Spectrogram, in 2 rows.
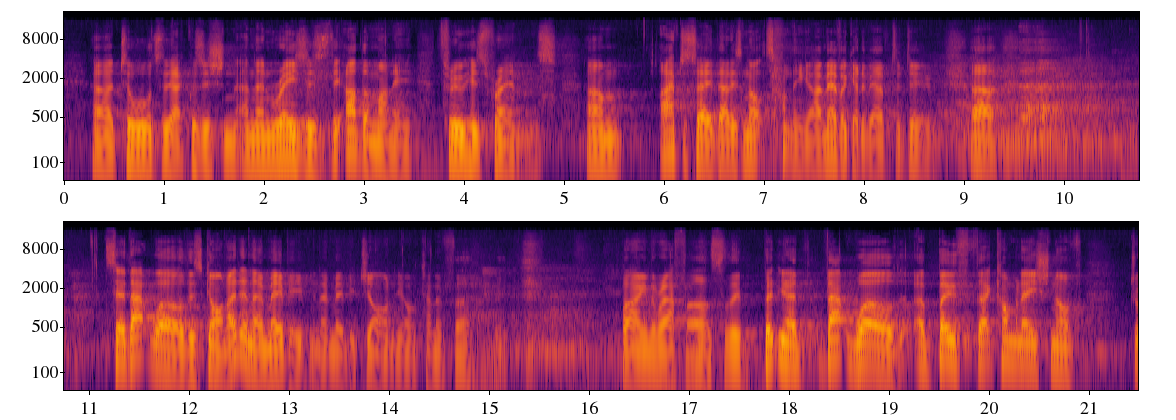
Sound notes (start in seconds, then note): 8.7 laughter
